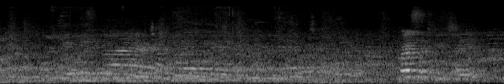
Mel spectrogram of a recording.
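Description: Many women and children murmur and chatter nearby.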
